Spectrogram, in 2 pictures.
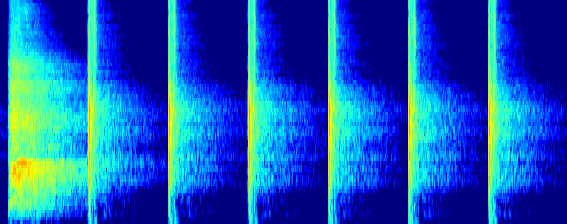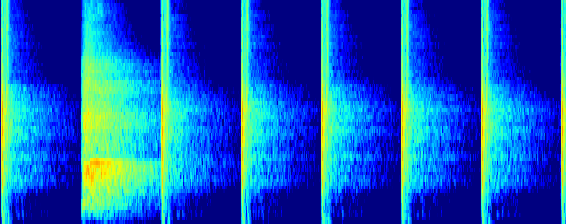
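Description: Edited-in sound effect: a sharp click with a long echoing tail, repeating evenly about once a second, with a swelling whoosh at the start and again about eight seconds in.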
